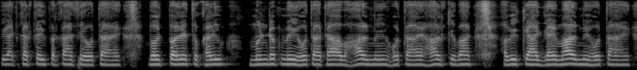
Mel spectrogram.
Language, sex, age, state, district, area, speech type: Hindi, male, 60+, Uttar Pradesh, Ghazipur, rural, spontaneous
